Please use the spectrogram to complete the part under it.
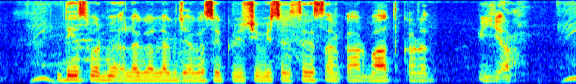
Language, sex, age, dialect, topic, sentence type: Bhojpuri, male, 25-30, Northern, agriculture, statement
